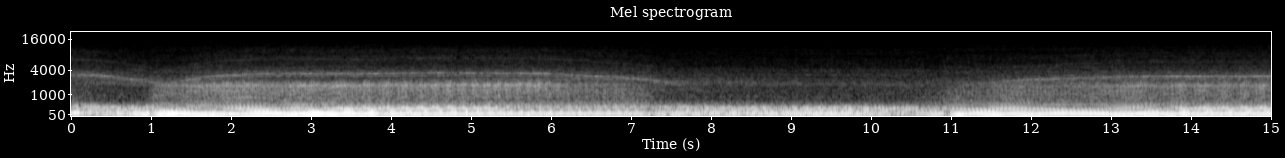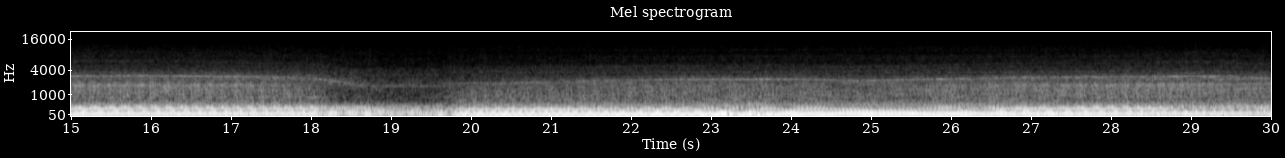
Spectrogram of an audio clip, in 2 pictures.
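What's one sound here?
A truck's diesel engine drones steadily, rising and falling in pitch as the gears change.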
